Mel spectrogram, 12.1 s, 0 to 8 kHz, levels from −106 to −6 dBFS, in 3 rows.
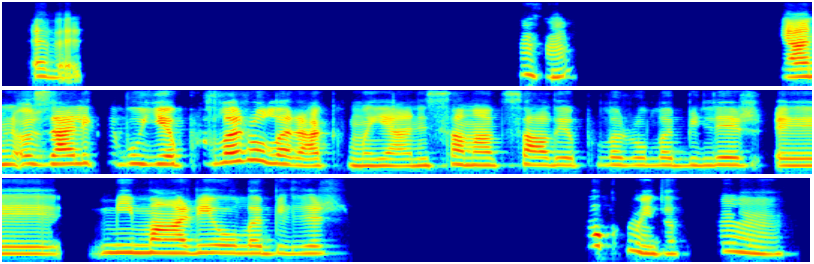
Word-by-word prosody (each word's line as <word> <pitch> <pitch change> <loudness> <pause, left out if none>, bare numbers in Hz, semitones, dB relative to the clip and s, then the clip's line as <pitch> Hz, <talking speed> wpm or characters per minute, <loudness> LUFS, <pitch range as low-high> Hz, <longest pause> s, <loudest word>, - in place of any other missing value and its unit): Evet. 240 -5 -6 2.2
Hı 295 - -9
hı. 220 0 -8 1.0
Yani 235 +1 +6
özellikle 255 0 +4
bu 270 - -4
yapılar 255 +6 +5
olarak 245 - +2
mı 205 -1 -4
yani 200 0 -1
sanatsal 220 +1 +1
yapılar 225 +1 -7
olabilir, 220 +1 -5
eee, 205 -1 -2
mimari 230 0 +2
olabilir? 220 -1 -6 1.2
Yok 445 -6 0
muydu? 205 -6 -5 0.2
Hıı. 225 -8 -7
225 Hz, 95 wpm, -26 LUFS, 210-245 Hz, 2.2 s, Yani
